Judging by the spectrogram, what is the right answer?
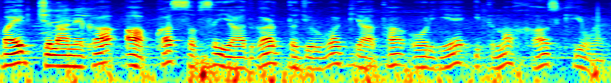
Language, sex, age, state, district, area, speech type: Urdu, male, 30-45, Uttar Pradesh, Muzaffarnagar, urban, spontaneous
